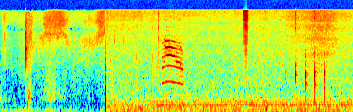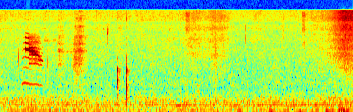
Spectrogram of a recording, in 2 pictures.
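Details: Domestic cat giving two short, high, wavering meows several seconds apart, the first a quick double cry, the second similar, with scattered sharp clicks and knocks and a steady low indoor hum underneath.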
